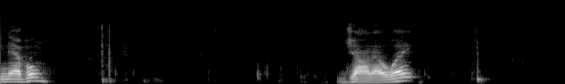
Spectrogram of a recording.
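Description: A plastic card case clicks down onto a shelf.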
